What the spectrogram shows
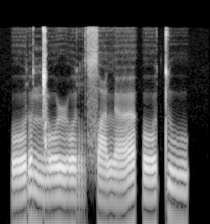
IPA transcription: o ɾ ʊ ŋ͡ǀ o ɹ o r sˤ ɛ l ɐ | o t u

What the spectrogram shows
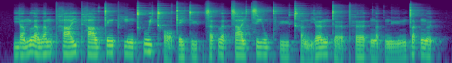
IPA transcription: j ɐ˨˥ m l ɐ˨˧ w ɐ˧ m pʰ aː˨˥ j pʰ aː˨ w t̪ ɪ˧ ŋ pʰ iː˧ ŋ kʰ uː˥ j kʰ ɔː˨˩ t̪ e˧ j t̪ yː˨˥ k̚ s ɐ˨˥ t̚ l ɐ˨ t̚ s aː˧ j t͡s iː˧ w kʰ yː˨ kʰ ɐ˨˩ n j œː˥ m t̪ œː˨˩ pʰ œː˧ t̚ ŋ ɐ˨ k̚ n̪ yː˨˥ m t̪ ɐ˥ k̚ ŋ ɵ˧ t̚

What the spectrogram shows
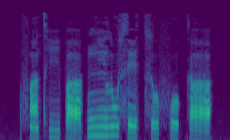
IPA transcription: f ã˨ tʰ iː˦ p a˨ | ŋ ĩ˦ l u˦ s e˨ t͡s ʊ˨ f o˨ k aː˨

